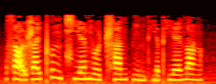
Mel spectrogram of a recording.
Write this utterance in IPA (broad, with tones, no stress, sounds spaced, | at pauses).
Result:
s ɑ̰˨˩ ʊ̯ ʂ a˦ ɪ̯ pʰ ʊ˥˩ ŋ t͡ɕʰ j ɛ˥ m j o˨ ʊ̯ ʈ͡ʂʰ a˥ n p ḭ˨˩ n pʰ j ɛ˦ pʰ j ɛ˧˥ n̪ ɑ˧ ŋ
